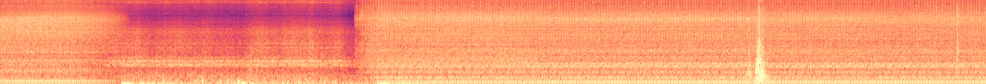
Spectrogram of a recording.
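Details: Engine after replacing a faulty water pump that caused rattling, grinding, saw-like noise and overheating: after a short gap it settles into a low, smooth, even idle with no rattle or grinding, almost unnoticeable. Normal idle after repair.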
